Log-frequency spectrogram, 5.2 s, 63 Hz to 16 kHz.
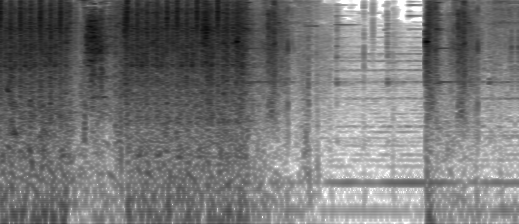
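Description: Loud bursts of gunfire in The Godfather 2 video game, a dense rapid volley of close shots for about three seconds, then a lull and one more sharp blast.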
